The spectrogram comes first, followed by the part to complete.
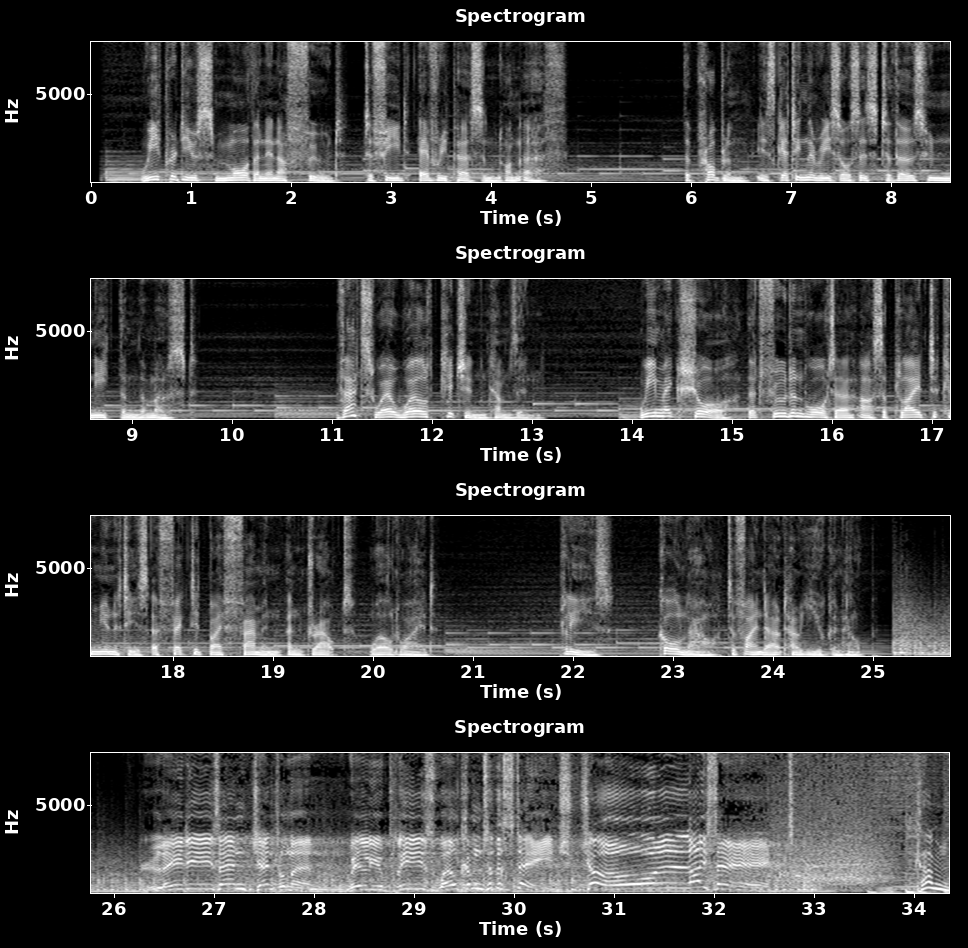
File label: Versatile, voiceover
